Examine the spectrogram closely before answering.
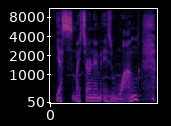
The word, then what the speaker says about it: Wang: meaning, My surname is Wang. yes, my surname is Wang. What tone is the name Wang? It's second tone.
